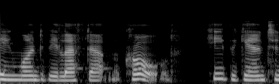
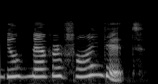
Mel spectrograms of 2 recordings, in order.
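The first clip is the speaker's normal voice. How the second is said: higher warning voice of Baba; grandmother warning; 10 semitones higher than usual. A narrator's reading. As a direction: warn him like a grandmother. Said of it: "she warned".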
